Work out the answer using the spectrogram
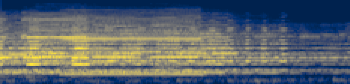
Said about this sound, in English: Are you supposed to honk some horn? There you go.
